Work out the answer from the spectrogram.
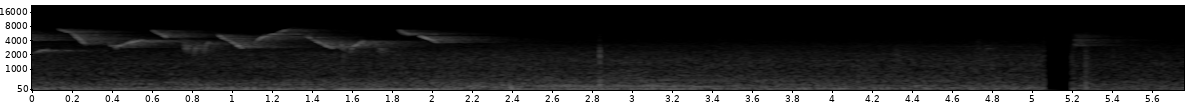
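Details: Male black-throated canary gives a brief burst of rapid whistled, downward-sweeping notes in the first two seconds, then falls silent over a low background rumble with a momentary dropout near the end.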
